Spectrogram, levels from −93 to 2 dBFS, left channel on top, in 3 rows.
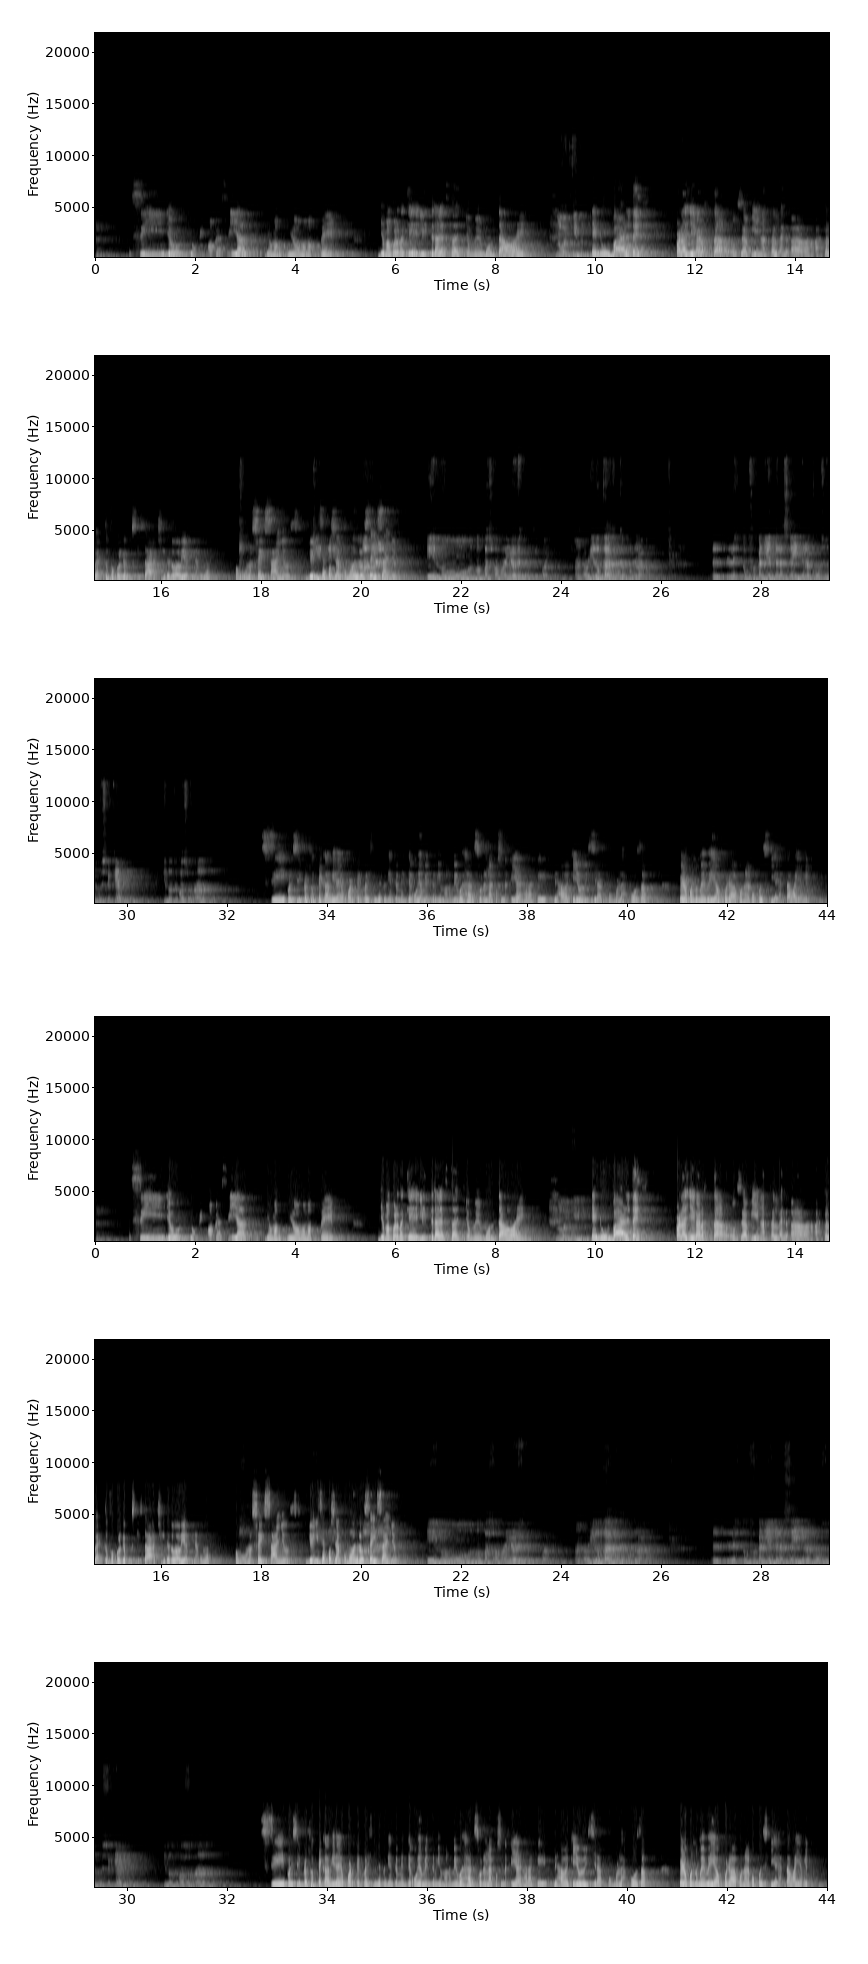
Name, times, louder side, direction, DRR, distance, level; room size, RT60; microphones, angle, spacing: voice 1, 0.9-3.0 3.4-4.9 5.7-8.8 9.9-11.0 11.6-17.0 17.5-20.7 32.7-40.4 41.0-43.6, right 3 dB, 60° right, 11 dB, 0.7 m, -30 dB
voice 2, 9.2-9.8 17.8-18.0 19.1-20.6 21.3-23.8 24.3-25.7 27.0-30.0 30.7-31.6, left 1 dB, 65° left, -4 dB, 6.0 m, -44 dB
28.0 x 16.5 x 2.8 m, 1.5 s
head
